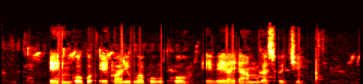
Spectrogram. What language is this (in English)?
Ganda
